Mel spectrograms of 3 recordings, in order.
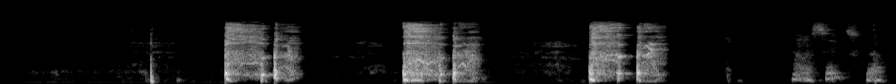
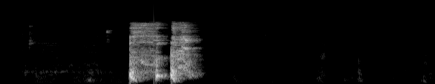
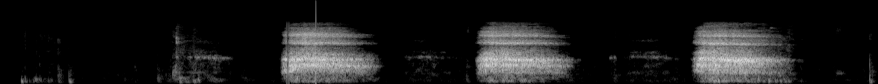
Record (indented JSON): {
  "three_cough_length": "9.0 s",
  "three_cough_amplitude": 28225,
  "three_cough_signal_mean_std_ratio": 0.34,
  "cough_length": "4.4 s",
  "cough_amplitude": 27300,
  "cough_signal_mean_std_ratio": 0.25,
  "exhalation_length": "8.8 s",
  "exhalation_amplitude": 29106,
  "exhalation_signal_mean_std_ratio": 0.45,
  "survey_phase": "beta (2021-08-13 to 2022-03-07)",
  "age": "45-64",
  "gender": "Male",
  "wearing_mask": "No",
  "symptom_none": true,
  "smoker_status": "Never smoked",
  "respiratory_condition_asthma": false,
  "respiratory_condition_other": false,
  "recruitment_source": "REACT",
  "submission_delay": "2 days",
  "covid_test_result": "Negative",
  "covid_test_method": "RT-qPCR"
}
